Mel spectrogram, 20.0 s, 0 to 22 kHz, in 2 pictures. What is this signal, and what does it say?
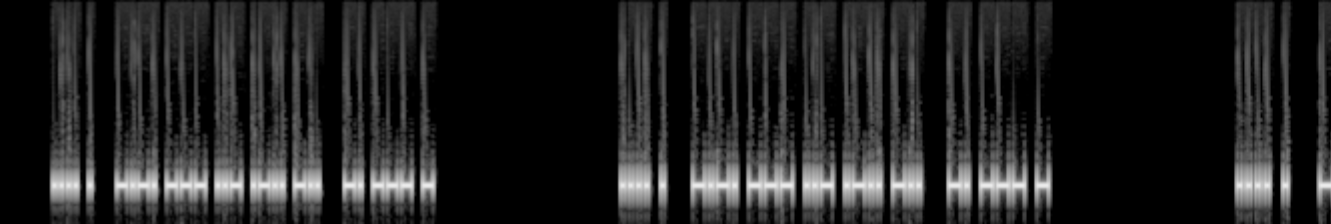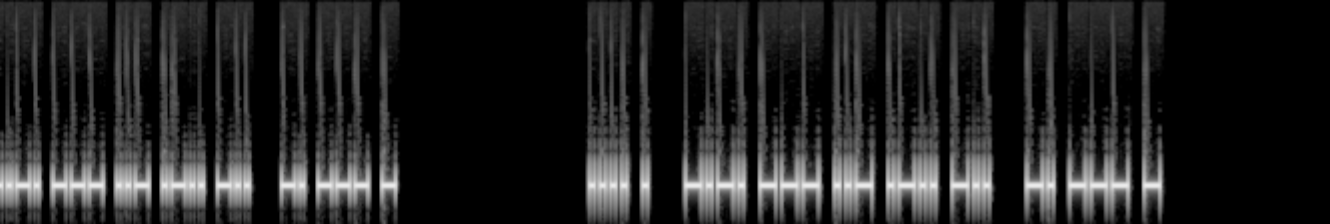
Morse code, heard as a keyed tone, about 35 wpm, 700 Hz. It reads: HE COULD NOT HE COULD NOT HE COULD NOT HE COULD NOT
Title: Speed-Racing - Sets of 3 Words 30wpm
